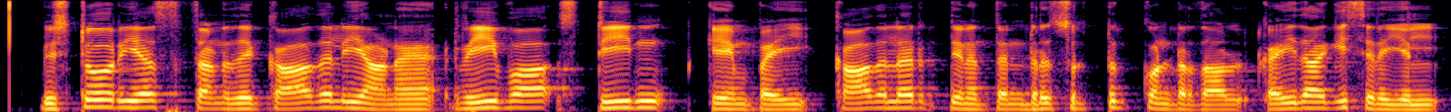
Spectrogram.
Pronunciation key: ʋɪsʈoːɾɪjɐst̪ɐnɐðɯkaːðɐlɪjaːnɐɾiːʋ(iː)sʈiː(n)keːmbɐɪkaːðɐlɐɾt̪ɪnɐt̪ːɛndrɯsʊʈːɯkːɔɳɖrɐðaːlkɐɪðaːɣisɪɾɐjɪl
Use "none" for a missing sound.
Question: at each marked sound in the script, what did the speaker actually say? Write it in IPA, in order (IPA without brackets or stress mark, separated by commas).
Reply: aː, n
